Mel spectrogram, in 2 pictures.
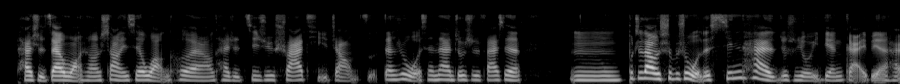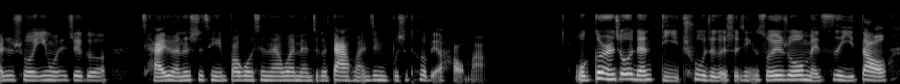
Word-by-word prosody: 开 200 - +3
始 190 -3 -1
在 200 +1 +8
网 185 -1 +2
上 185 0 -4
上 205 0 -2
一 - - -1
些 200 +1 +1
网 200 -1 +1
课 205 0 -2
啊， 185 - +1
然 175 -1 -5
后 175 - -7
开 195 +1 -6
始 180 -2 -7
继 200 +2 -8
续 205 +1 -5
刷 200 0 0
题 215 +10 -13
这 - - -6
样 - - -8
子。 - - -17
但 215 0 -2
是 240 - -1
我 195 -7 0
现 210 - -5
在 215 -1 +1
就 205 0 -2
是 205 0 -4
发 200 0 -2
现， 200 -2 0 0.5
嗯， 200 0 -1
不 280 - -5
知 285 - -2
道 270 -3 +10
是 260 +3 -1
不 255 - -4
是 270 - 0
我 - - +5
的 195 - +1
心 275 +8 -4
态 285 -10 +3
就 200 +3 -5
是 200 0 -7
有 180 -2 -3
一 - - -7
点 190 -2 -4
改 - - -2
变， - - -3
还 190 0 -4
是 205 +1 -4
说 200 -1 -1
因 200 +1 -3
为 200 +1 -5
这 200 0 -2
个 190 +1 -6 0.3
裁 180 -1 +4
员 195 -1 +2
的 195 - 0
事 205 +1 -5
情， 195 -2 -5
包 195 0 0
括 200 0 +1
现 200 +1 -3
在 195 0 -2
外 195 0 0
面 190 -1 -3
这 190 - -9
个 195 - -3
大 195 -2 +5
环 190 -1 -7
境 200 0 -3
不 195 +1 -9
是 205 - -10
特 210 0 -6
别 - - -7
好 - - -8
嘛， - - -16 0.9
我 195 - +2
个 285 +9 +7
人 235 -3 +7
就 245 0 +4
有 245 - +6
点 215 -1 +4
抵 180 -5 -7
触 235 -3 -2
这 195 -2 0
个 175 - -2
事 195 - -6
情。 200 +1 -7
所 205 -1 +2
以 215 - +6
说 215 0 +4
我 - - +4
每 195 -6 0
次 205 +4 -3
一 185 -1 -4
到 195 -2 +3
200 Hz, 325 characters per minute, -25 LUFS, 195-210 Hz, 0.9 s, 道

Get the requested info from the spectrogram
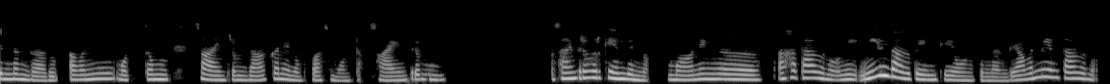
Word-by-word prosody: తిండం 245 -2 +3
గాదు. 185 0 -3 0.2
అవన్నీ 235 +4 +1 0.2
మొత్తం 230 +2 -2 0.4
సాయంత్రం 205 -3 0
దాకా 215 +6 -4
నేను 210 -4 -1
ఉపవాసం 195 +1 -7
ఉంటా. 175 - -12 0.2
సాయంత్రము 205 +4 -3 1.2
సాయంత్రం 280 +3 +3
వరకు 310 0 +1
ఏం 265 - +6
తినను. 210 -5 +2 0.3
మార్నింగ్ 235 +4 +1 0.6
అహా! 275 +5 -1
తాగను. 285 -6 +1
ని 230 - +2
నీళ్ళు 405 +8 +7
తాగితే 265 -6 +2
ఇంకేముంటుందండి. 190 -4 -4
అవన్నీ 275 +10 0
ఏం 330 - -2
తాగను. 270 -5 0
230 Hz, 130 wpm, -23 LUFS, 200-265 Hz, 1.2 s, నీళ్ళు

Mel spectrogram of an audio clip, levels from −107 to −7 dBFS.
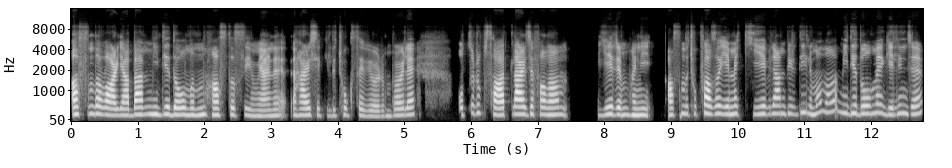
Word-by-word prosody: Aslında 245 +1 +3
var 210 -2 +7
ya, 205 0 +1
ben 230 0 +6
midye 240 -1 -1
dolmanın 220 -1 +1
hastasıyım, 215 -2 -2
yani, 185 +2 0
her 210 0 +2
şekilde 195 -3 -9
çok 205 +1 -8
seviyorum. 175 -2 -6
Böyle, 210 +3 +1 0.6
oturup 270 +5 -7
saatlerce 230 +2 +5
falan 225 -1 0 0.5
yerim, 220 +1 0
hani, 210 -1 0 0.3
aslında 255 +4 -1
çok 245 0 -12
fazla 255 -1 +4
yemek 245 0 -1 0.2
yiyebilen 250 +2 -1
biri 245 -2 -9
değilim 260 -5 -4
ama 310 +3 -4
midye 270 -3 -4
dolmaya 255 +3 0
gelince 245 +3 -3
225 Hz, 135 wpm, -25 LUFS, 210-250 Hz, 0.6 s, var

